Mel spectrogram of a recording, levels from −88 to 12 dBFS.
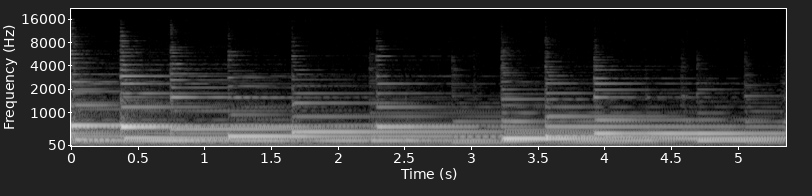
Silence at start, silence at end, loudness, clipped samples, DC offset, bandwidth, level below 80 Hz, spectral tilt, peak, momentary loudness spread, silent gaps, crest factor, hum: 0 s; 0 s; -20 LUFS; under 0.1%; under 0.1%; 6.4 kHz; -50 dBFS; -9 dB/octave; -2 dBFS; 9 LU; none; 16 dB; none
